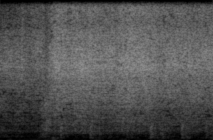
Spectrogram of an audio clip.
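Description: Soy sauce hitting a hot pan of roasting sausage and bursting into a loud, hissing sizzle, the steamy crackle swelling after a brief moment and holding steady, close to the pan with no voices.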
